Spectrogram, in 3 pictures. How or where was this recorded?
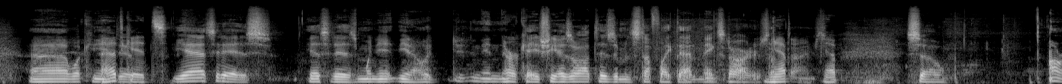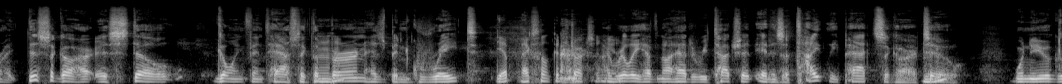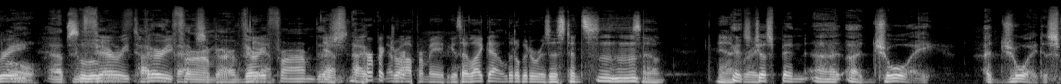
busy venue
